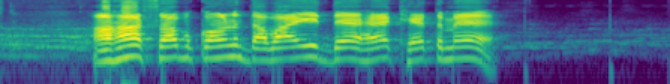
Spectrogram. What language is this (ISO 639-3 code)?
mag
